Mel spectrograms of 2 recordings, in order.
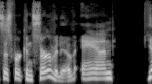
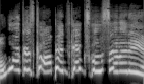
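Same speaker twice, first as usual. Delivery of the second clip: much higher, silly voice mocking his own rant; mocking myself. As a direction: squeak it out like a know-it-all nerd. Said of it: "I'm sitting there, you know".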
